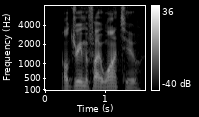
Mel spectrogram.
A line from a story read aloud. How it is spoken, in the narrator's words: I said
